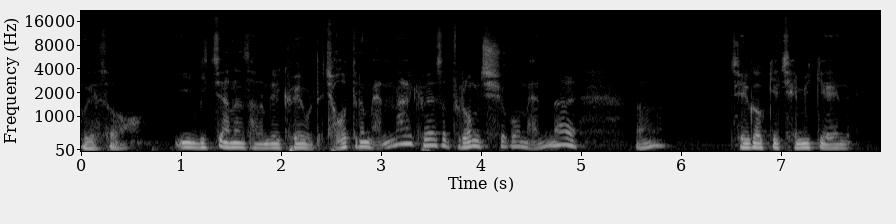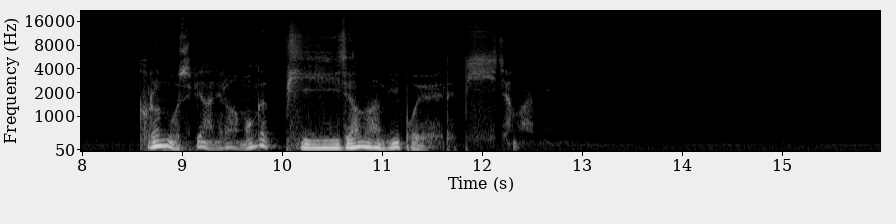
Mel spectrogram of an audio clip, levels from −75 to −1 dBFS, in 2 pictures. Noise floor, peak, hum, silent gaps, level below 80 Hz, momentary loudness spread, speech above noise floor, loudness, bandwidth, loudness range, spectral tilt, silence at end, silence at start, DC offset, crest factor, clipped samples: -72 dBFS; -12 dBFS; none; none; -56 dBFS; 21 LU; 42 dB; -30 LUFS; 16 kHz; 12 LU; -7 dB/octave; 3.55 s; 0 s; under 0.1%; 20 dB; under 0.1%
